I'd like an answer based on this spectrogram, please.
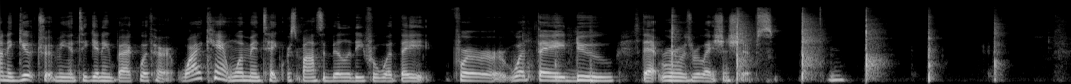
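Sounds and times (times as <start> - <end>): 
speech: 0.0 - 8.8
hand clapping: 6.7 - 10.2.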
